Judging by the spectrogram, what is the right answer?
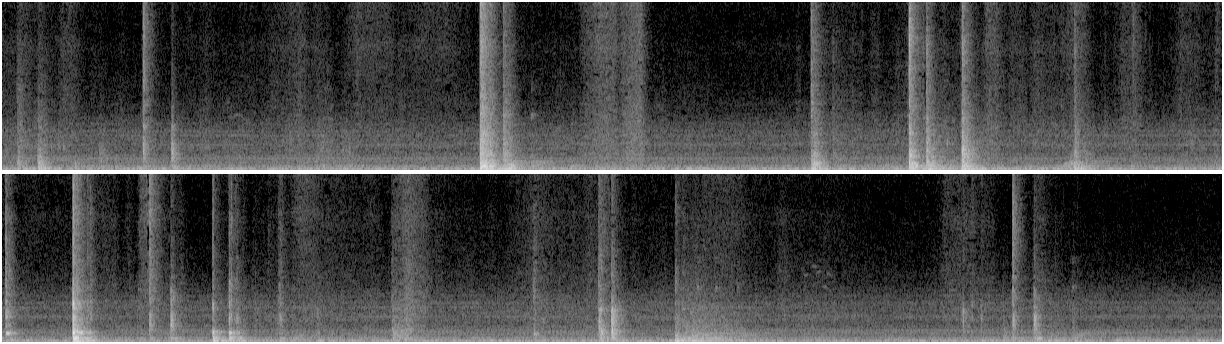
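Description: Scattered knocks and clatter of plastic measuring jugs being handled and set down on a digital kitchen scale, over a steady low hum.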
